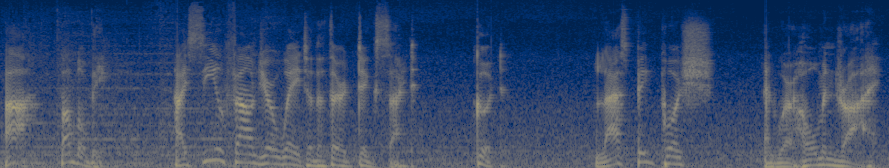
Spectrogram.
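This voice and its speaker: Game role: fatherly robot leader. Lowish pitch, expressive, solemn, encouraging delivery over music. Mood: noble encouragement. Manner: solemn, measured phrasing, encouraging. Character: noble, fatherly male robot commander. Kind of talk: video game cutscene acting.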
